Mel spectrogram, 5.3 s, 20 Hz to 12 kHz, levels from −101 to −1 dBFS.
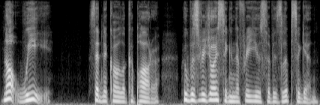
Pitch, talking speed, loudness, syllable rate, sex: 150 Hz, 180 wpm, -18 LUFS, 5.7 syllables/s, female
